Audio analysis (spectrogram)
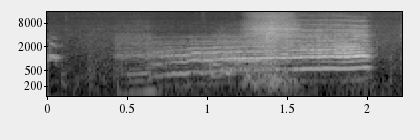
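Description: A village farm chicken gives a single drawn-out, rising squawk lasting about two seconds, close and fairly loud against a quiet background.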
